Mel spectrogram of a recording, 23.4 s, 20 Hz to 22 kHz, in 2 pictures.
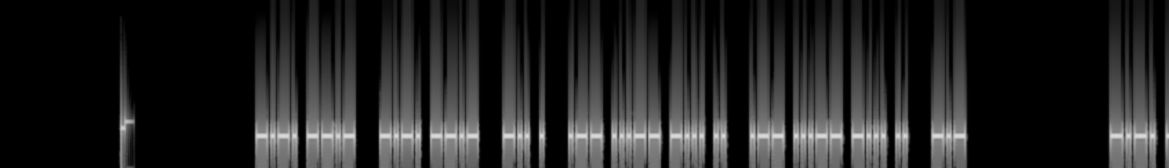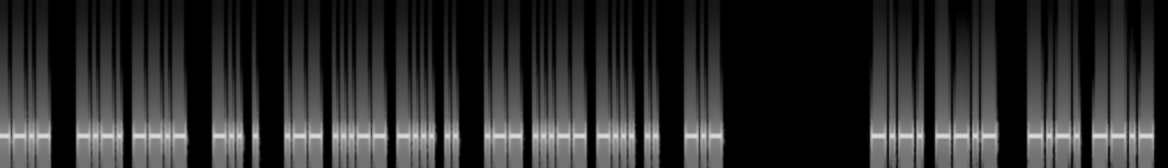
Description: Morse code, heard as a keyed tone, about 29 wpm, 700 Hz. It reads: CQ CQ DE W3BI W3BI K CQ CQ DE W3BI W3BI K CQ CQ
